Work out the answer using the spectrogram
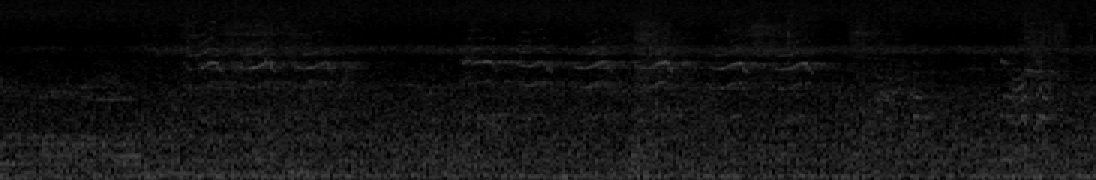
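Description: Faint outdoor ambience: a bird sings a quick, repeated warbling note, high-pitched, over a steady background hiss. It pauses briefly before going on.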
